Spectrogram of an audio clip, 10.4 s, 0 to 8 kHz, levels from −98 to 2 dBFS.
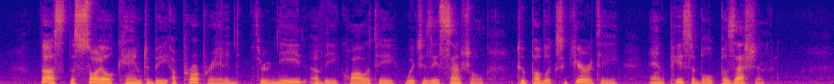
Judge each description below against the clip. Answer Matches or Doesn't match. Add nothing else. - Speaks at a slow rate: Matches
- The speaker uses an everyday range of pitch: Matches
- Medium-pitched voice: Doesn't match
